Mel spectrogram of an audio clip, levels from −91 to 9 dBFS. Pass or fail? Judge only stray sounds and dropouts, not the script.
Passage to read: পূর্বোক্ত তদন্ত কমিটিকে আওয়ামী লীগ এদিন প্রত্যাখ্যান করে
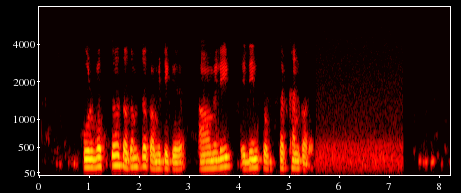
pass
